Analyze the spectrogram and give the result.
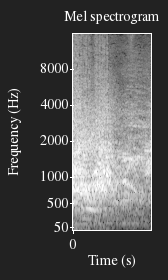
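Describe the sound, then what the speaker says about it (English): Lincoln high school football crowd groans and shouts in displeasure at a penalty call, a loud mass of voices swelling then easing slightly over about a second. "You can hear the Lincoln crowd not happy, thinking that there should have been pass interference there"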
